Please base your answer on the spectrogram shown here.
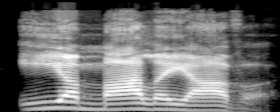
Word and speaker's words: Iamaleava: you for that one it's that Mal that gets me nio malava it's almost like you have to pronounce it in like three separate words either way Tennessee's got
